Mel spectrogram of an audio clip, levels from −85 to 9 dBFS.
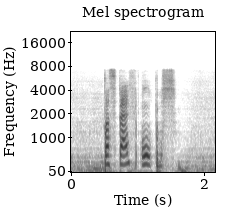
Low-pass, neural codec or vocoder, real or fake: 7.2 kHz; codec, 24 kHz, 1 kbps, SNAC; fake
